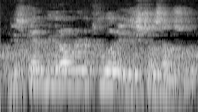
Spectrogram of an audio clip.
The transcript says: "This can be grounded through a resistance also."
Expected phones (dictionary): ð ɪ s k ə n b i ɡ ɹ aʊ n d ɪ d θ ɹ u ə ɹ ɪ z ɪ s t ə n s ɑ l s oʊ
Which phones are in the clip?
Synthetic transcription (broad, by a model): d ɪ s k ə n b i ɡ ɹ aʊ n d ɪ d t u ə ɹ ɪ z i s t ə s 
